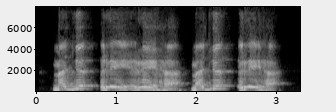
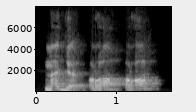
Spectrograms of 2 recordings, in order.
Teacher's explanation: الحركة الممالة وهي أن نأتي بالفتحة نحو الكسرة، فلا هي فتحة خالصة ولا كسرة خالصة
